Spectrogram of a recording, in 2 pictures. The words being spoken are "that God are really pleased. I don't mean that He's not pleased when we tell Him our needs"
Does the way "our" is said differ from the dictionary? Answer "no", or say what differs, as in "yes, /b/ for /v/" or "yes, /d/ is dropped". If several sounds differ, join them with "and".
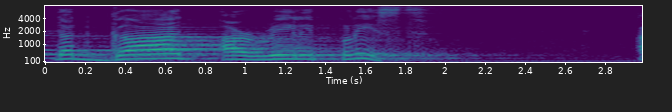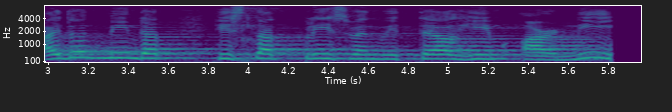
no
